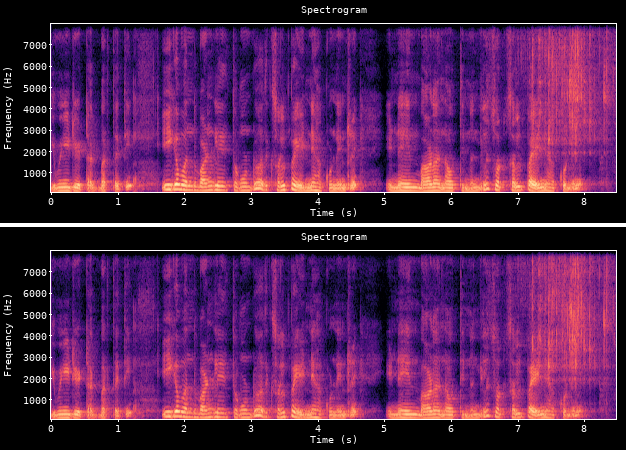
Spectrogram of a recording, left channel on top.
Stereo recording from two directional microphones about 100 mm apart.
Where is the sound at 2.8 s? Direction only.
5° left (ahead or behind).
